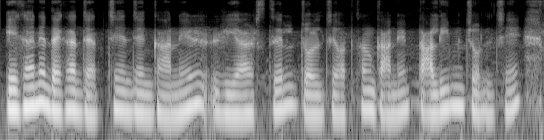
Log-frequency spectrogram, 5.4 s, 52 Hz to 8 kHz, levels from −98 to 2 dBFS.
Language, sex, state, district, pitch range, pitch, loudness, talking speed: Bengali, male, Tripura, West Tripura, 135-165 Hz, 150 Hz, -18 LUFS, 120 wpm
